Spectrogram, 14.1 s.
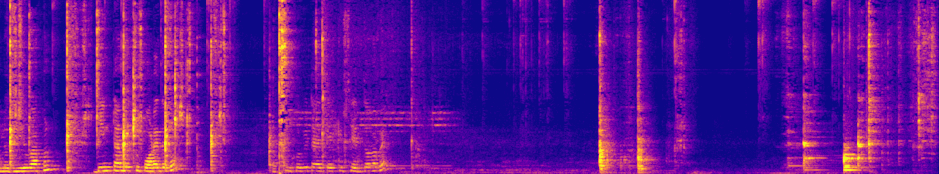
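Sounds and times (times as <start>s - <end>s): metal utensils clinking: 0.0s - 5.3s, 11.4s - 14.0s
metal utensils clattering: 11.4s - 14.0s.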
